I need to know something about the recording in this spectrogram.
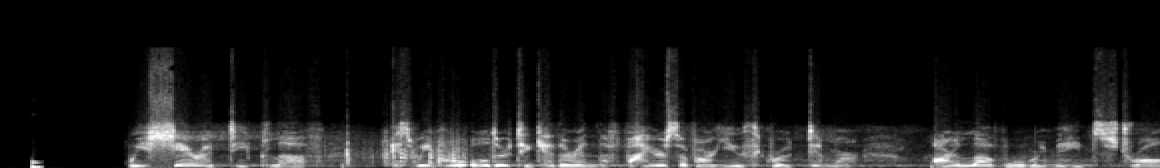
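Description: A man talks on a phone.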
